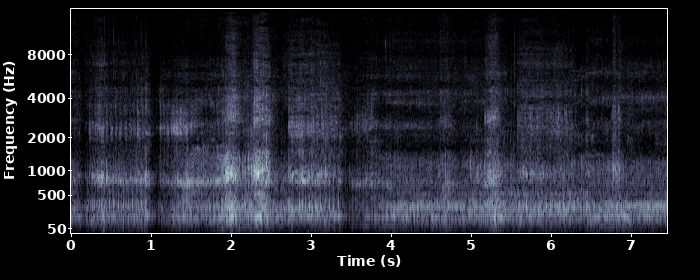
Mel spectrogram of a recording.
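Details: A pair of English bulldogs in a low-light tug o war over a toy, producing rasping, throaty growls that rise and fall in uneven pulses, with sharper peaks around the middle.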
